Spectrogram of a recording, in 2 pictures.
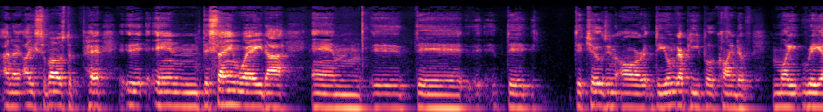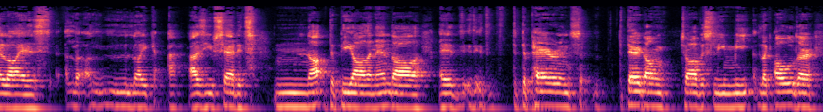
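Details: Adult man who stammers and attends stammering therapy; stuttering.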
